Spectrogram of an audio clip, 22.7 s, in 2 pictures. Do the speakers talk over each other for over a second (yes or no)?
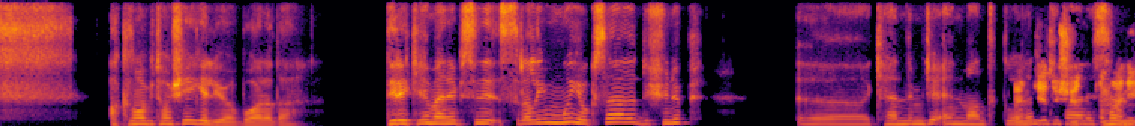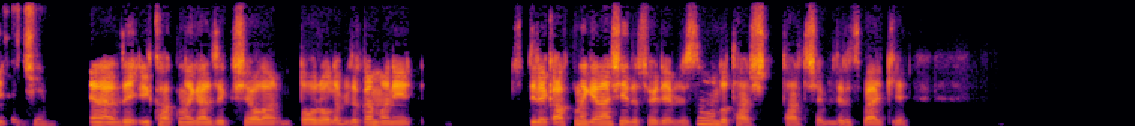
yes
